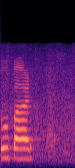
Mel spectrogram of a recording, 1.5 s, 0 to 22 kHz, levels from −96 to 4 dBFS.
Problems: background sounds at intervals, low volume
